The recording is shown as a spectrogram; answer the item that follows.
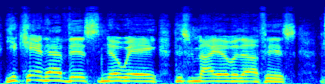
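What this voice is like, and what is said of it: Imitates another person's voice. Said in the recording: “terrible impression. It was the best I can do.”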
